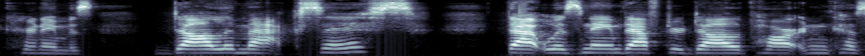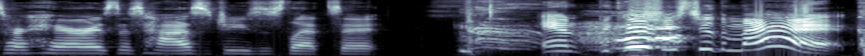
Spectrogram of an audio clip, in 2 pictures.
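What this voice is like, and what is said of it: Put-on deep Southern accent. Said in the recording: “I'm gonna give y'all my best deep Southern accent”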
